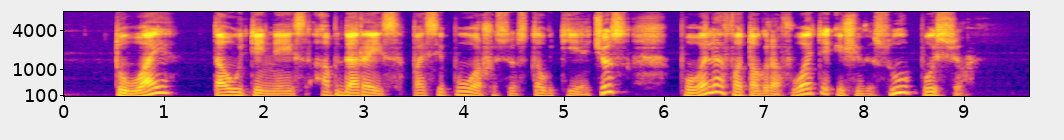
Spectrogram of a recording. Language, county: Lithuanian, Šiauliai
